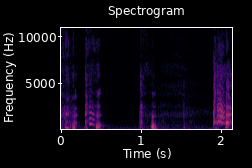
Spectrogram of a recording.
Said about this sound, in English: Coughing over here.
